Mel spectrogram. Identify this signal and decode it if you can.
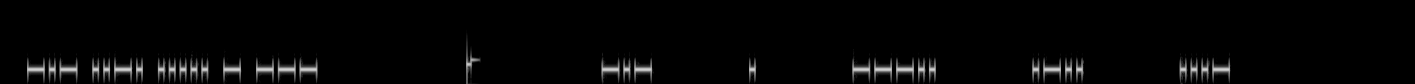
Morse code, heard as a keyed tone, about 22 wpm, spaced as for 11 wpm, 700 Hz. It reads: KF5TO KE8LV
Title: USA Call Signs - 5 Characters - 6x Character Spacing - 22wpm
